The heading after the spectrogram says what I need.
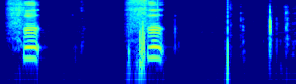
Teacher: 气流在喉头受阻，然后冲破声门而出 · Term: 紧音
